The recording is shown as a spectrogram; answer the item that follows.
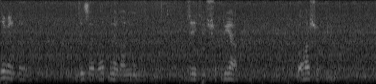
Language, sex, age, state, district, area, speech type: Urdu, female, 30-45, Bihar, Gaya, rural, spontaneous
